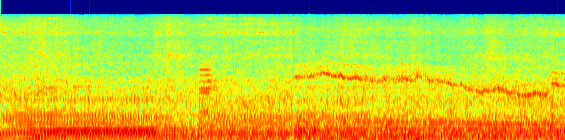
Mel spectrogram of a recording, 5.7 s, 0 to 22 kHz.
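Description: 1982 Honda XL185S's single-cylinder four-stroke engine running while the bike is ridden. The pitch climbs for about a second and a half, then drops sharply, and a thin whine slides steadily downward after that.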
